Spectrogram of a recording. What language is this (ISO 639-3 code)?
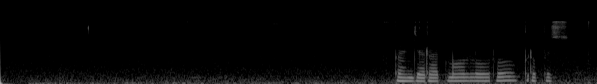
jav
